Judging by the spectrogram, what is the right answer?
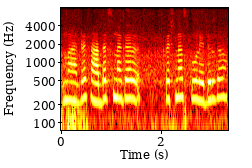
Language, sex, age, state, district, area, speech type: Telugu, female, 18-30, Andhra Pradesh, Visakhapatnam, rural, spontaneous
